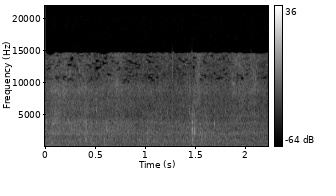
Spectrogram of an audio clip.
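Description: Steady outdoor noise of wind and water at the shore, mostly a low rumble, with a faint click about one and a half seconds in.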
